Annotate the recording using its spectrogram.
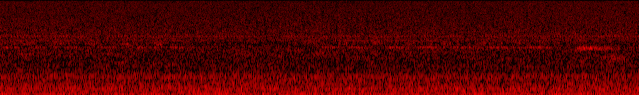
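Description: Near silence: a faint steady hiss, with a faint thin high tone coming and going.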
